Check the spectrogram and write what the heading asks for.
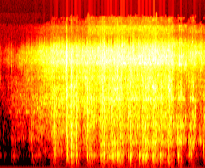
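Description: Stand mixer with a flat beater starting up in a stainless steel bowl of butter: its whirring rises over the first second or so, then runs steadily, with scattered clicks as the beater works the butter.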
